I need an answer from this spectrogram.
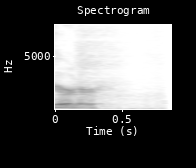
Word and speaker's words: Girder: No, it's Girder.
